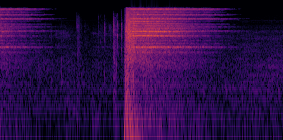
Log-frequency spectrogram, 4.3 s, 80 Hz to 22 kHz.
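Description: A soft-tip dart strikes an electronic DARTSLIVE dartboard about two seconds in, and the machine answers with its electronic hit sound, a bright ringing chime that fades over about a second and a half. The hit registers as a single 19. The fading tail of the previous dart's chime is heard at the start.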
